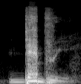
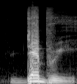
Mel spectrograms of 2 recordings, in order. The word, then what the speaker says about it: debris: have to do this debris debris d e b r i s or debris it is not debris the s there is silent and not pronounced Okay.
